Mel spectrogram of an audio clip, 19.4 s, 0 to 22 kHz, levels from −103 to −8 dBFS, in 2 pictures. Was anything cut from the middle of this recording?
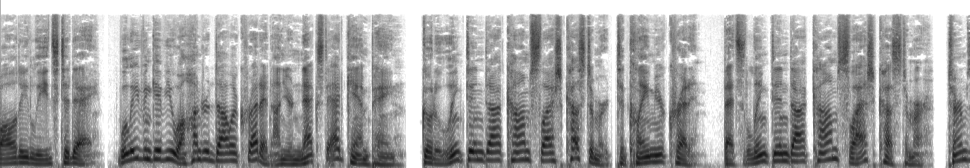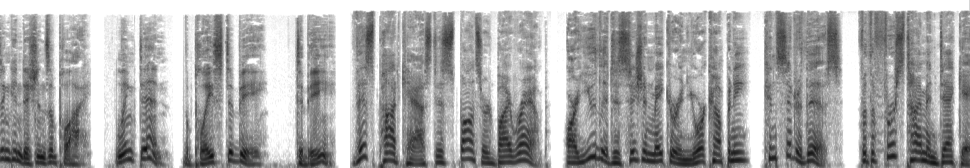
yes; 1 cut; at 13.1 s

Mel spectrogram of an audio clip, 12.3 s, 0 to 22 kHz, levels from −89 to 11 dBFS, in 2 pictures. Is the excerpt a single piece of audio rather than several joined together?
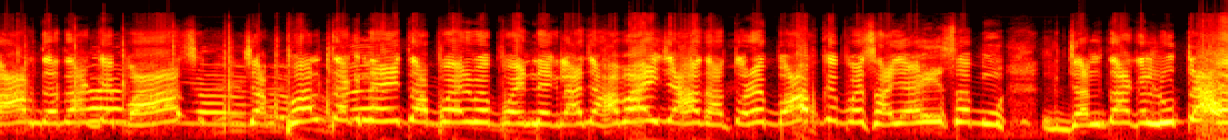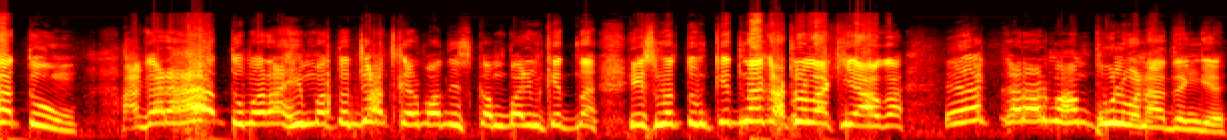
yes; 0 cuts

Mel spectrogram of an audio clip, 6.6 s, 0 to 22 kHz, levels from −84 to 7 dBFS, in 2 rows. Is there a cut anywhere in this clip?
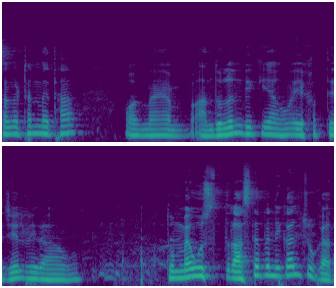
no; 0 cuts

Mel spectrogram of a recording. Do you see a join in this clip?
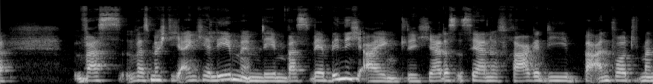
no; 0 cuts

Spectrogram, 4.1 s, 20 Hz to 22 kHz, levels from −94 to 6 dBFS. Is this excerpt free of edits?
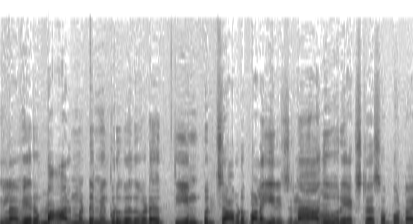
yes; 0 cuts

